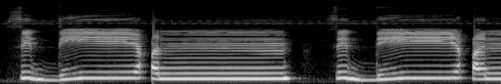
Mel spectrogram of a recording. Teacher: இங்கே நூன் இடம் பெற்றிருக்கிறதால இதுக்கு மால் குன்னா எந்த சேஞ்சஸும் இல்லாமல் ஒரு அலிஃப்க்கு நிகராக மூக்கில் நிறுத்தி ஓதணும்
